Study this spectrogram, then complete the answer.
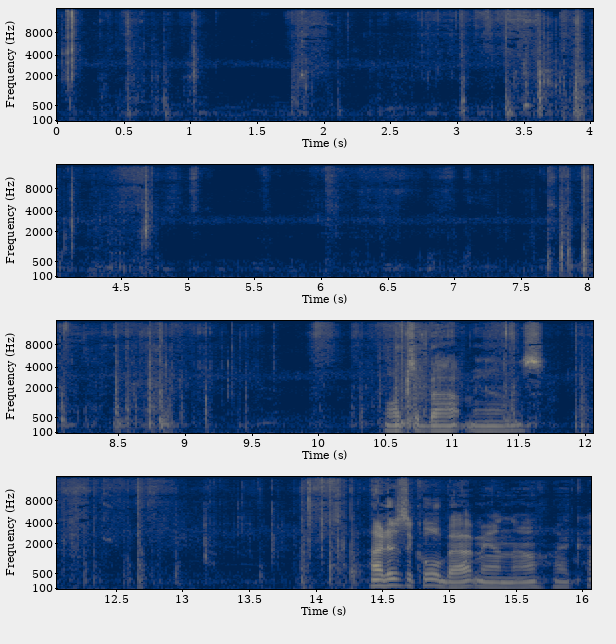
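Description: Plastic packaging crinkles and taps under a hand.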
